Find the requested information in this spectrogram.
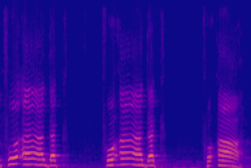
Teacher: फुआ हमज़ा और आगे अलिफ है, लिहाजा एक सेकंड या एक अलिफ के बराबर मद करेंगे। फुआदक रुक गए तो काफ मुतहर्रिक नहीं रहेगा, काफ के ऊपर जो ज़बर है इसको साकिन कर देंगे।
